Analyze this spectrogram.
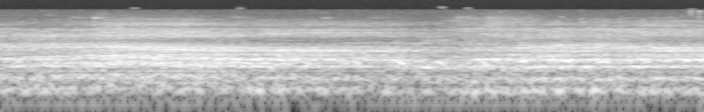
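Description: A large crowd murmurs and recites softly along.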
